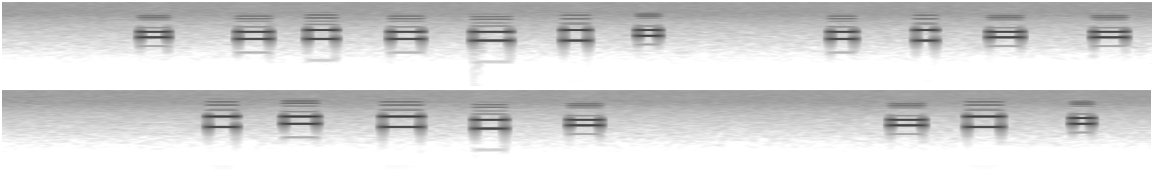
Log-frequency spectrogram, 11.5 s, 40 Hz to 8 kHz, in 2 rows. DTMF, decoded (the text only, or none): 7454120 4277 6#617 760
